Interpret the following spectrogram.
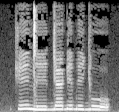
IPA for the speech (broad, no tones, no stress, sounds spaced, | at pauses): t͡ʃ eː ŋ͡ǀ eː d ɟ æː ɠ e b eː ɟ oː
